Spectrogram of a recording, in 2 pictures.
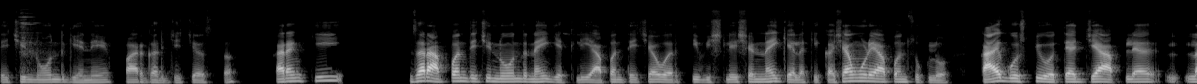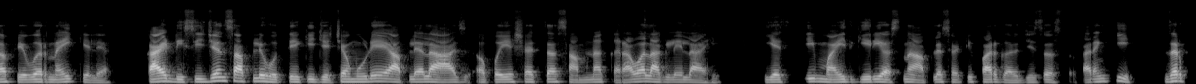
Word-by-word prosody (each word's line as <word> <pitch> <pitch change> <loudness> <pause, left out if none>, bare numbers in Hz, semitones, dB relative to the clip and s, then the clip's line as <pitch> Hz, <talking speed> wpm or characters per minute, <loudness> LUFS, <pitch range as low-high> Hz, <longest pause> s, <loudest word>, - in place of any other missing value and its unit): त्याची 105 +2 -7
नोंद 110 +1 -5
घेणे 105 0 -7 0.2
फार 105 -1 +1
गरजेचं 100 0 -7
असतं. 95 +1 -11 0.4
कारण, 145 +4 +4
की 175 +5 -5 0.7
जर 160 +2 +8
आपण 150 +4 +6
त्याची 140 +1 -4
नोंद 135 0 -1
नाही 125 +1 -1
घेतली, 110 0 -6
आपण 100 +3 -1
त्याच्यावरती 110 0 -3
विश्लेषण 110 +2 -5
नाही 135 +3 0
केलं, 110 -5 -2
की 110 - -9
कशामुळे 145 +7 +3
आपण 125 -2 +2
चुकलो, 105 -5 -7 0.3
काय - - +9
गोष्टी 145 0 -1
होत्या 120 -1 +3
ज्या 130 0 +7
आपल्याला 125 0 -1
फेव्हर 115 +1 +2
नाही 115 +3 -1
केल्या. 100 -3 -6 0.4
काय 140 - +9
डिसिजन्स 130 +9 0
आपले 145 +1 +5
होते, 120 -2 0
की 120 +1 -4
ज्याच्यामुळे 125 +5 -1
आपल्याला 120 -1 +3
आज 110 +1 -3
अपयशाचा 115 +2 -2
सामना 115 -1 -4
करावा 135 +2 +1
लागलेला 110 -4 0
आहे, 95 -1 -5 0.5
याची 115 +5 -2
माहितगीरी 120 -1 -1
असणं 115 +1 -1
आपल्यासाठी 115 -1 -4
फार 115 0 +2
गरजेचं 105 +2 -5
असतं. 105 +2 -14
कारण, 130 +2 -2
की 150 -7 -3 0.4
जर 155 +1 +6
115 Hz, 135 wpm, -24 LUFS, 110-130 Hz, 0.7 s, काय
